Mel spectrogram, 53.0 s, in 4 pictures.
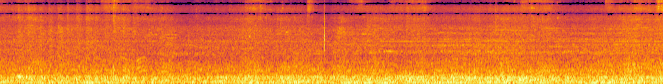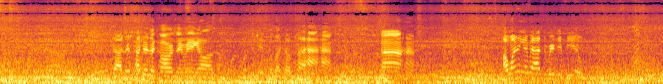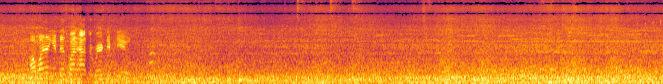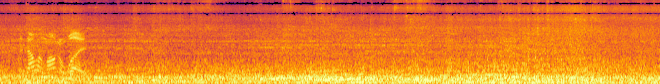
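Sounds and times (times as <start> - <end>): freight train wheels rumbling: 0.0 - 52.9.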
